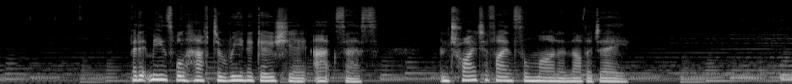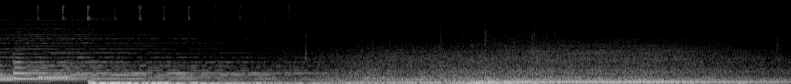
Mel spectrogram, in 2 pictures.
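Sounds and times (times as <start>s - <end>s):
speech: 1.3s - 3.9s, 4.4s - 6.9s
car engine rumble while driving: 9.1s - 15.8s
car road noise: 9.8s - 15.8s.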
